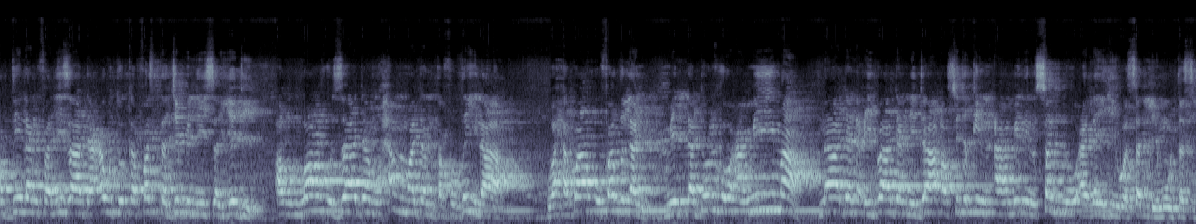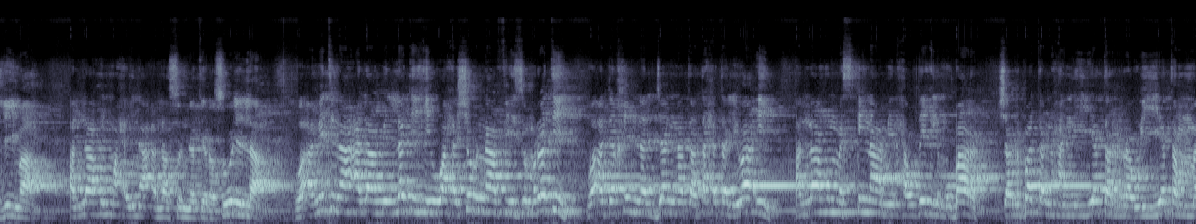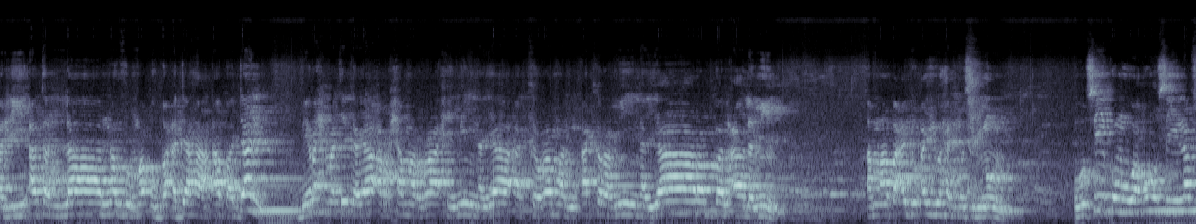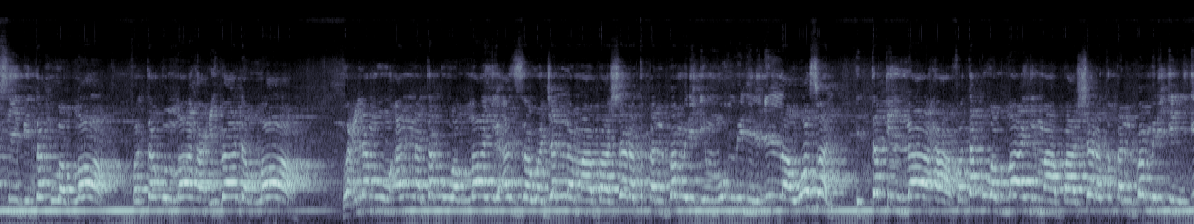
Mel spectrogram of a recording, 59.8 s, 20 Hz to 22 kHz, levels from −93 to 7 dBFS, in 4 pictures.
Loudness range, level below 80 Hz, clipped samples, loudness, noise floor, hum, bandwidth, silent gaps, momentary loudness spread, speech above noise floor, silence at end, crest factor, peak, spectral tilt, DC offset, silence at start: 3 LU; -56 dBFS; under 0.1%; -19 LUFS; -43 dBFS; none; 8.2 kHz; none; 7 LU; 24 dB; 0 s; 14 dB; -6 dBFS; -4 dB/octave; under 0.1%; 0 s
